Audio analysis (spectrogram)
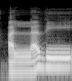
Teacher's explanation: alif lam yang pertama tidak terbaca tetapi langsung dimasukkan kepada lam yang kedua. Alladzi. Jadi yang membedakan antara alif lam syamsiah dengan qamariyah adalah tasydid.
